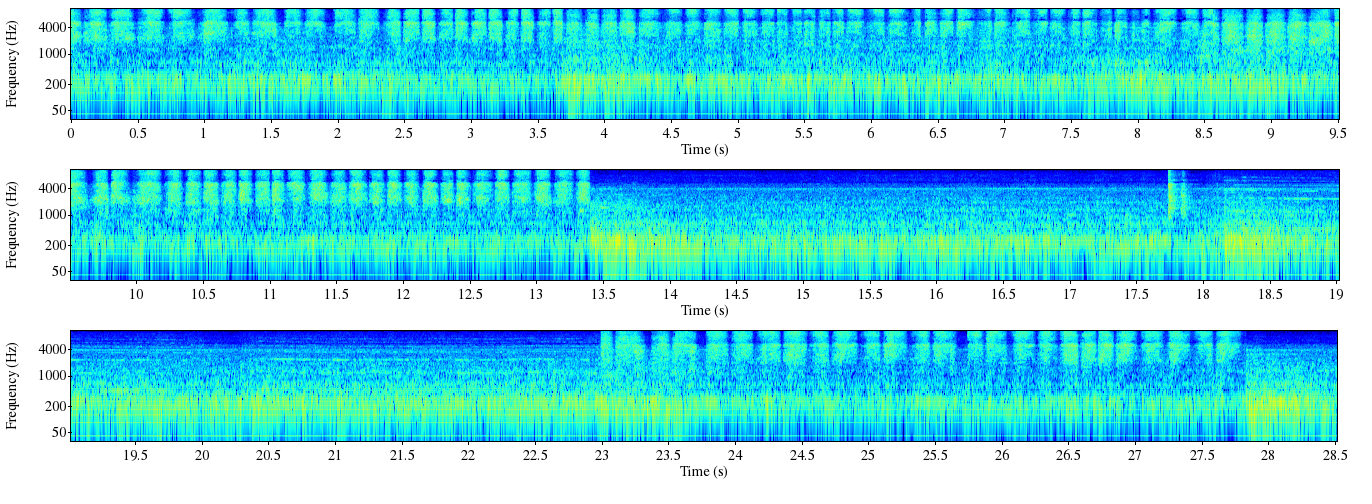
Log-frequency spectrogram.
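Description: A sanding block rubs back and forth quickly on a panel.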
